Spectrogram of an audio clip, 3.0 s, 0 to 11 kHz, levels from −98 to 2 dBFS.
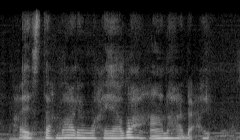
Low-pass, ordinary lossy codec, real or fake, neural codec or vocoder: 9.9 kHz; none; fake; codec, 24 kHz, 6 kbps, HILCodec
